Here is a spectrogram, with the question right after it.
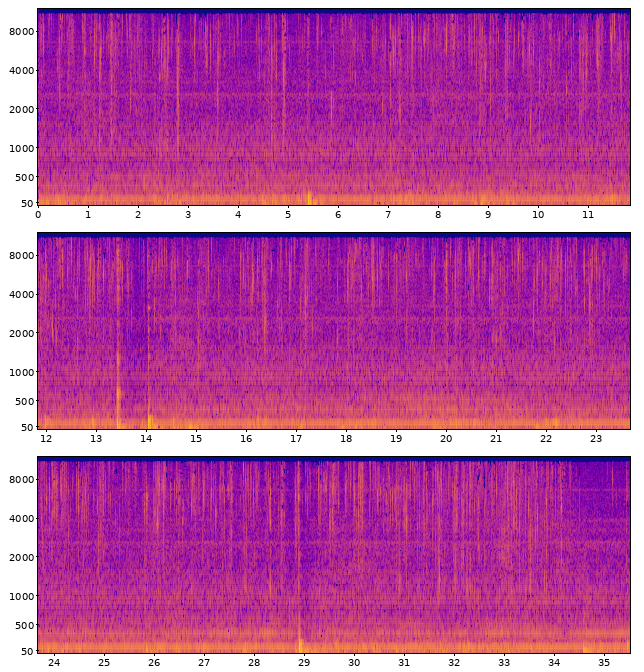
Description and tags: Ramen Being Stirred
The sound of cooked ramen in a bowl being systematically moved around said bowl. Recorded for my sound design class using a Blue Yeti microphone.
noodles, ramen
